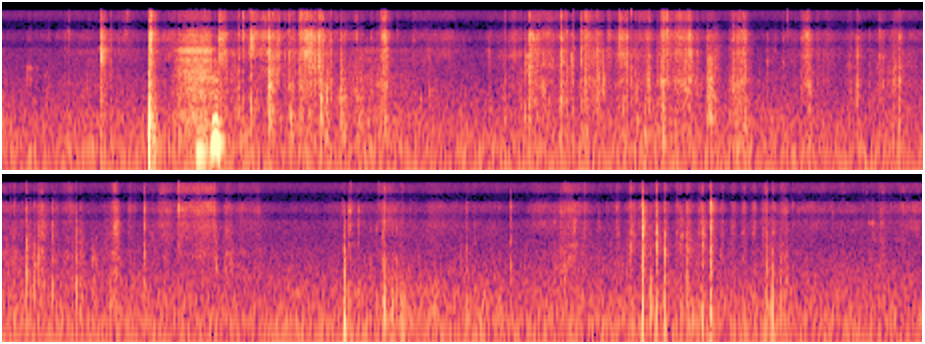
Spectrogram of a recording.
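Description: Plastic binder pouches and paper being handled: crinkling and rustling with scattered light clicks and taps, the sharpest about one and two seconds in.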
